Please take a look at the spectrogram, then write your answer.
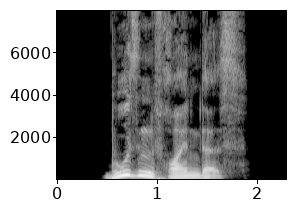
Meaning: genitive of Busenfreund
- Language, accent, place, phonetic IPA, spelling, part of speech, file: German, Germany, Berlin, [ˈbuːzn̩ˌfʁɔɪ̯ndəs], Busenfreundes, noun, De-Busenfreundes.ogg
